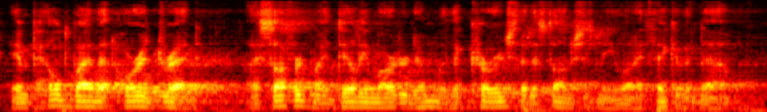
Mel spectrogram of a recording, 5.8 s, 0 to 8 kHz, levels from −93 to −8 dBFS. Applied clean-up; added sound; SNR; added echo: none; none; none; reverberation time 2.7 s.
